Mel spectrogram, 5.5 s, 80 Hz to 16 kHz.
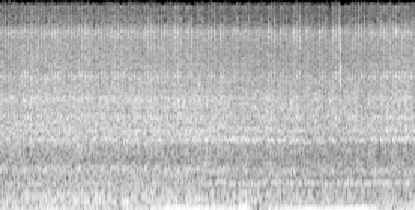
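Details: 2009 Toyota Corolla 1.8 2ZR-FE, 169,956 miles, codes P0302 and P0352: rough, lumpy idle barely changing with coil number two unplugged, so that cylinder is already dead from a failed ignition coil.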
